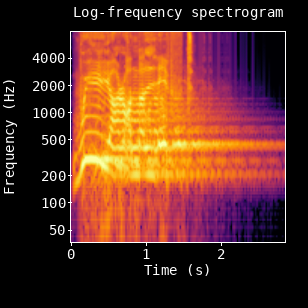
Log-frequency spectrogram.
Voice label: rocket warnings, announcer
